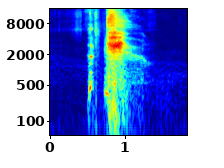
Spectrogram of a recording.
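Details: Short in-breath then a single sharp, explosive sneeze from a woman who says mangoes sometimes make her sneeze; an ordinary sneeze.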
